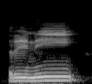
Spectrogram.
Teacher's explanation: رینی را کو زیر کی وجہ سے باریک پڑھیں گے، یا مدہ کو ایک الف کے برابر کھینچ کر پڑھنا ہے۔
